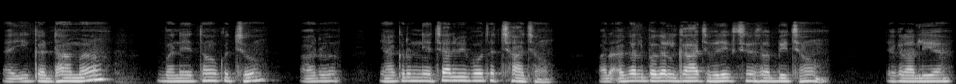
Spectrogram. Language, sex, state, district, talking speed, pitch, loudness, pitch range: Maithili, male, Bihar, Bhagalpur, 150 wpm, 150 Hz, -16 LUFS, 145-165 Hz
